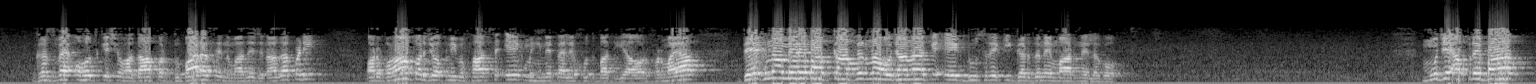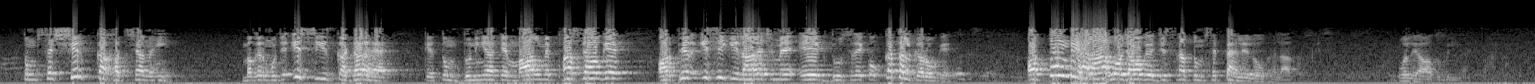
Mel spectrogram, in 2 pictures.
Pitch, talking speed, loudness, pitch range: 215 Hz, 180 wpm, -10 LUFS, 175-255 Hz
